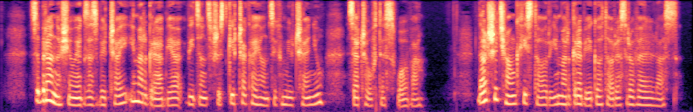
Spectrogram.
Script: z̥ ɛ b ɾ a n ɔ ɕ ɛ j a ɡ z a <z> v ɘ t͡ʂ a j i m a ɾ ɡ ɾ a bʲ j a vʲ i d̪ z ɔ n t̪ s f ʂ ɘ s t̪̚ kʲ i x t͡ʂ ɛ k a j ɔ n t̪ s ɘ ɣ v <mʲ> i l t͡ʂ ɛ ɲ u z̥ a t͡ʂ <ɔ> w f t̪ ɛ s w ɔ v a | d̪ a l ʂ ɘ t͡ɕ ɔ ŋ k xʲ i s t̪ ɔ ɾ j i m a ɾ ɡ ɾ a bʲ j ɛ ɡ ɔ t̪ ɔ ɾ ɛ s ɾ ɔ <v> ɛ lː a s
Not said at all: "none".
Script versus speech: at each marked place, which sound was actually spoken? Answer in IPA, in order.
z, mʲ, ɔ, v

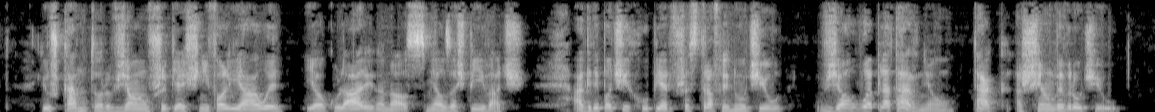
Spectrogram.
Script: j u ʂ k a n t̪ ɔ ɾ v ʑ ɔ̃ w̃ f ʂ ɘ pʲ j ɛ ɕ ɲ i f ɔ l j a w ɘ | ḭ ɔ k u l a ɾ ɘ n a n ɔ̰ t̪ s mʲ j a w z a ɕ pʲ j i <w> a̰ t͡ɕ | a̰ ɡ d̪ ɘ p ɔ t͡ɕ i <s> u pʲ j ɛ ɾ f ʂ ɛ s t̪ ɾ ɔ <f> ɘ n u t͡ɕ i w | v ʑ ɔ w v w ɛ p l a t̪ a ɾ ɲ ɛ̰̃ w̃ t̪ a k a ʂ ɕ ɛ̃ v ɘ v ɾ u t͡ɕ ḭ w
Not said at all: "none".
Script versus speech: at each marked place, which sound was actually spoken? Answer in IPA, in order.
v, x, f

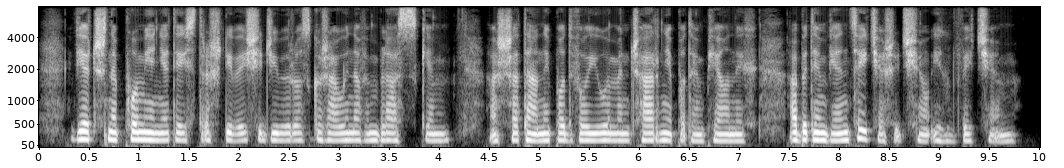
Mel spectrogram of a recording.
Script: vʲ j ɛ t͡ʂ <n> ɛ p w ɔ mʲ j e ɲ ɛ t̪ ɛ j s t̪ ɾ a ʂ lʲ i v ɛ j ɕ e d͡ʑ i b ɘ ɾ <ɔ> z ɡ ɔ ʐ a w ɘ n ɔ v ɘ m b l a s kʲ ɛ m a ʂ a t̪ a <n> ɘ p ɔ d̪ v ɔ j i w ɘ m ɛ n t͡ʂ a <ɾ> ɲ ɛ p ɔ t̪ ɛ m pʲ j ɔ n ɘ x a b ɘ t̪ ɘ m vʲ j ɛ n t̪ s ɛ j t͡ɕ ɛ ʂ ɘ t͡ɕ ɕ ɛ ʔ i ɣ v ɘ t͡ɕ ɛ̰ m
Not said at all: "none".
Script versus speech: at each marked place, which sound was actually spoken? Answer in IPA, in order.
n, ɔ, n, ɾ

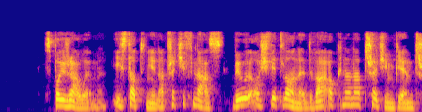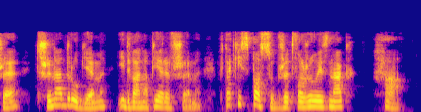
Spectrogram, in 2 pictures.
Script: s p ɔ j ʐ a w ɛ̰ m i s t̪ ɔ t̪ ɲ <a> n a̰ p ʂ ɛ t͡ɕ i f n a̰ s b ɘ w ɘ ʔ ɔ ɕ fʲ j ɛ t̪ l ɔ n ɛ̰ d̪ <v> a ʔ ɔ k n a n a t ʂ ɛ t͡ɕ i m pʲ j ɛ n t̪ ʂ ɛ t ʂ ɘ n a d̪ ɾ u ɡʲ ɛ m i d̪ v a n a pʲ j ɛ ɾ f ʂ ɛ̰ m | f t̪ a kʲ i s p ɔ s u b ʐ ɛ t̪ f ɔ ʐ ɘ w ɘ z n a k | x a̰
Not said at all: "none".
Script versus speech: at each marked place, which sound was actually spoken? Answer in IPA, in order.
ɛ, v

